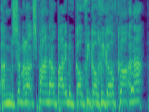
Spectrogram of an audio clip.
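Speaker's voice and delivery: high, daft radio caller voice; high-pitched mock phone-in contestant; eager phone-in caller. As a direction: offer it up as a keen punter. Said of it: "Derek, what is it?".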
